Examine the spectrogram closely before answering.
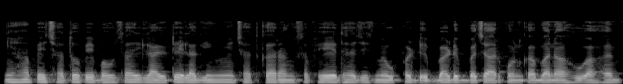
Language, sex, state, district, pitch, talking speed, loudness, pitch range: Angika, male, Bihar, Samastipur, 100 Hz, 240 wpm, -26 LUFS, 95-105 Hz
